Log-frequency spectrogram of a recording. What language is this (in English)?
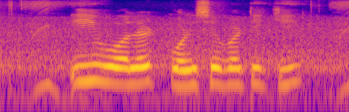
Bangla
